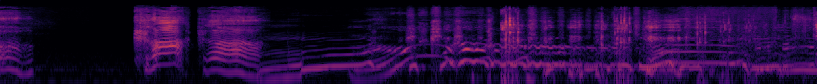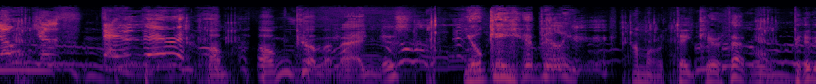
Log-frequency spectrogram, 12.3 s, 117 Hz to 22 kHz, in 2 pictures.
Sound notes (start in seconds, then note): 2.0 animals chortling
